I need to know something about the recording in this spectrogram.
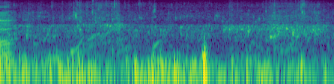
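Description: Low wind rumble on the phone microphone, with a couple of faint taps about half a second and just over a second in.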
